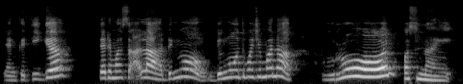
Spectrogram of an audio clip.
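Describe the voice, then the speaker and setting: A woman's voice: high voice, lively intonation, fast talker. A young woman with a Malaysian Malay accent teaching a beginners' Mandarin class, explaining patiently and repeating sounds to demonstrate. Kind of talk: online language lesson.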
